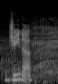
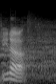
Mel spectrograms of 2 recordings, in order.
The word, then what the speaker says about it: Gina: Gina. Like jeans.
